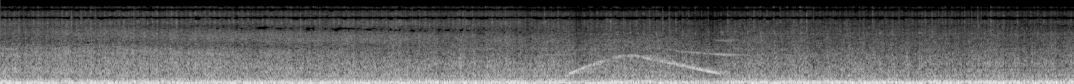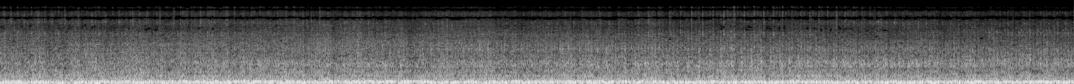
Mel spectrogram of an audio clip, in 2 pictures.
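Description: Old tractor engines chug and rumble steadily close by.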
